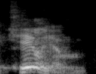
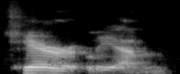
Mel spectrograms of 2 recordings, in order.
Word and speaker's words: Caerleon: And from there, I went to Caerleon. It looks like Caerleon, but the people there pronounce it Caerleon, which was one of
